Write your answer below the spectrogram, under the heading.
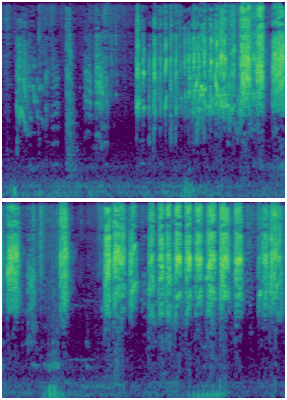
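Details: Pet budgerigars chirping: dense bursts of scratchy, high chatter in rapid pulses, growing busier and louder after the first two seconds, with a short pause near four seconds.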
